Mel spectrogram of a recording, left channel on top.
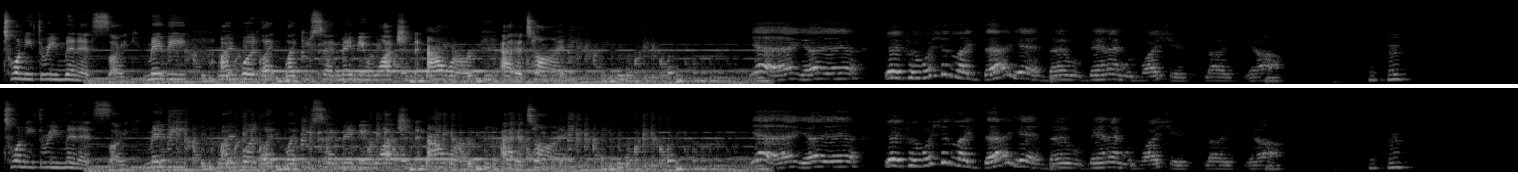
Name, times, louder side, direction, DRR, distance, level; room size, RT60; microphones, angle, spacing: voice 1, 0.0-5.8 13.7-14.1, left 4 dB, 60° left, 0.7 m, -32 dB
sound 1, 0.8-7.7, right 1 dB, 20° right, 0.4 m, -35 dB
sound 2, 1.5-7.5, right 2 dB, 70° right, 0.8 m, -35 dB
voice 2, 7.5-12.8, equal, 20° left, 0.9 m, -35 dB
3.4 x 3.1 x 2.4 m
head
